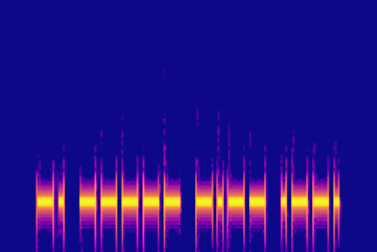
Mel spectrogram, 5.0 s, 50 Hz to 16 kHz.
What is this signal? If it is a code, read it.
Morse code, heard as a keyed tone, about 17 wpm, 700 Hz. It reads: N0YP
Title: USA Call Signs - 4x Character Spacing - 17wpm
